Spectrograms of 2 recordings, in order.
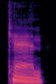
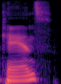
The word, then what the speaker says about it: Cannes: Well, Americans say can, but the way you said it, I was like, is that in the north of Queensland in Australia? – Cannes.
